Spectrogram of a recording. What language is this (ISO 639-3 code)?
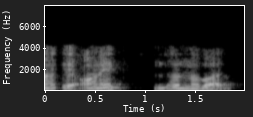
ben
